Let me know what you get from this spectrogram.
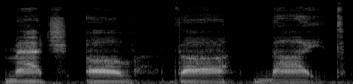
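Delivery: hoarse low whisper, trailing off; smoker's rasp. Real, not acted. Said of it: "I sound like somebody that's, like, a hardcore smoker".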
